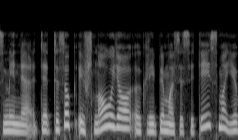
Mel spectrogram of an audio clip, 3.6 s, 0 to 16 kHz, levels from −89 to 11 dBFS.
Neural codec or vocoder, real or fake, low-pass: codec, 16 kHz, 2 kbps, FunCodec, trained on LibriTTS, 25 frames a second; fake; 7.2 kHz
